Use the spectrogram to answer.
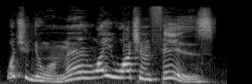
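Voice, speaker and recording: A man's voice: very high-pitched, wildly swooping pitch, normal speed, background noise, heavily acted. A man playing a bemused, awkward teenage boy with a hesitant, casual way of talking, in an improvised game dub.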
